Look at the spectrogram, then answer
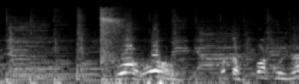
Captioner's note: tire deflating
